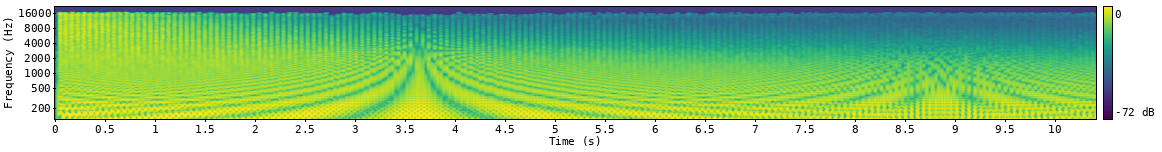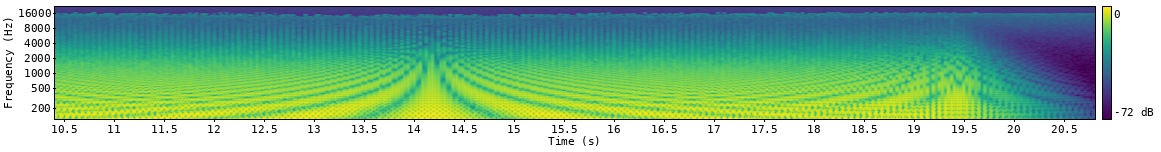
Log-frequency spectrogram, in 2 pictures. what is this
Mopho Dave Smith Instruments Basic Wave Sample - OSCDET C0
basic, dave, instruments, mopho, sample, smith, wave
